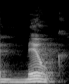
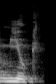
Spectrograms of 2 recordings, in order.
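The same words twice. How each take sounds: First: "milk" said as "melk"; low "milk" with eh-like vowel; short-i pronunciation. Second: "milk" said as "meelk"; tense ee in "milk"; wrong long-i version. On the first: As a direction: relax the i in "milk" toward ê. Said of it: "os is com som de E". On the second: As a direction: say "milk" like Brazilian "miuk". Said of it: "não é milk". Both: Shown as a demonstration.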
